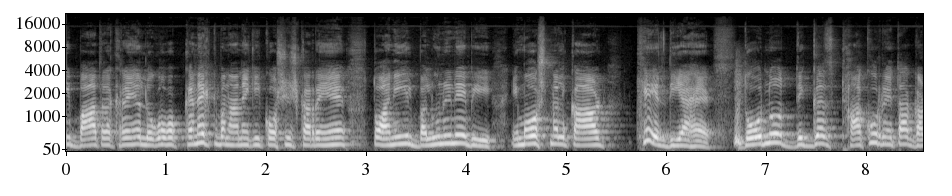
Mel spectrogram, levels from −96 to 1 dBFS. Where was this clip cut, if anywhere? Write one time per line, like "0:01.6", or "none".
0:06.7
